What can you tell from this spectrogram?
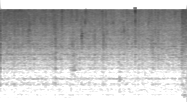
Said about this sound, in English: just want to saute the onions in there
